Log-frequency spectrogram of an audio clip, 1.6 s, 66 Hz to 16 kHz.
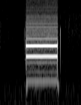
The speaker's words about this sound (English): To accept the call, please dial 9 now.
